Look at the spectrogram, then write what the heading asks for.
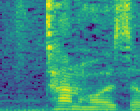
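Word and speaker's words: Tannhäuser: why what's your name we'd pronounce it tan hoiser with an umlaut yes my grandpa these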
